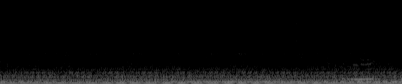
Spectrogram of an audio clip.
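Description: Steady low hum in the room, with faint light scratches of a pencil marking the painted wooden tabletop.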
